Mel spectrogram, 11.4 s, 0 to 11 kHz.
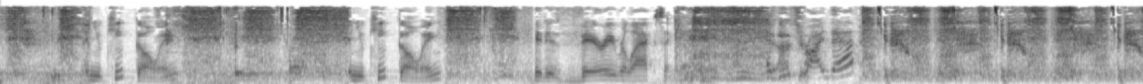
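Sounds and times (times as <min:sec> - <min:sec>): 
alternate nostril breathing, inhaling and exhaling: 0:00.0 - 0:00.9, 0:01.7 - 0:03.6, 0:04.4 - 0:05.3, 0:06.8 - 0:07.9, 0:08.6 - 0:11.4
speech: 0:00.5 - 0:11.4.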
